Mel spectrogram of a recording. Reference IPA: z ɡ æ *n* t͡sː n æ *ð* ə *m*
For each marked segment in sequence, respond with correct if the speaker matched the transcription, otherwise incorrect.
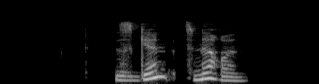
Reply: correct, incorrect, incorrect

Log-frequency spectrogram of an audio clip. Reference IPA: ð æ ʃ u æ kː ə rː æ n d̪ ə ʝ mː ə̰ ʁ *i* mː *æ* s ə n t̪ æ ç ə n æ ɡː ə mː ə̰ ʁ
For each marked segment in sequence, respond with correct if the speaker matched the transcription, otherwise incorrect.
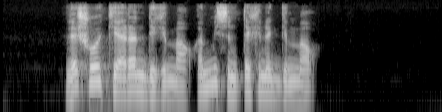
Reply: incorrect, incorrect

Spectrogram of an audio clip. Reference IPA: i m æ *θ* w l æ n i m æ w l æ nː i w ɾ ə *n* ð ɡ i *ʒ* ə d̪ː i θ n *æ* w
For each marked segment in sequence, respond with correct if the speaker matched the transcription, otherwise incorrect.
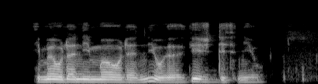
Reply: incorrect, incorrect, correct, incorrect

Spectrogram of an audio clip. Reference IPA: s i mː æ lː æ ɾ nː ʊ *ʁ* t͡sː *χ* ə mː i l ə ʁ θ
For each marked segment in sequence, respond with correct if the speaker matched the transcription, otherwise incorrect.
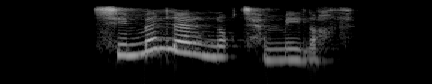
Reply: correct, incorrect

